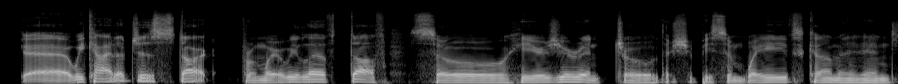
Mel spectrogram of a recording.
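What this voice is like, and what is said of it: Weird, chesty sick-sounding voice. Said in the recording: “I feel like I've got a chest infection, if you're wondering why my voice sounds weird.”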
